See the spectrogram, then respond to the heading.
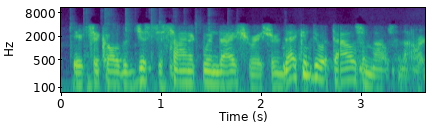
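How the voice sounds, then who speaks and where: A man with an American accent speaks at a very fast pace with ordinary pitch variation, noticeable background noise behind him. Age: 60s. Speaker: rocket and land speed car builder. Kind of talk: interview. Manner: animated.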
